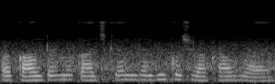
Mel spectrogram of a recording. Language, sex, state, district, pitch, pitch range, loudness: Hindi, female, Bihar, Darbhanga, 195 Hz, 190-215 Hz, -27 LUFS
